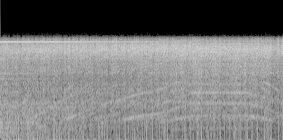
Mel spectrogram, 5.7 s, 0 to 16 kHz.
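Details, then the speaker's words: Axial XR10 rock crawler gearbox; high, gritty, growly gear whine rising and falling with motor speed, much louder; gears have too much play, probably a failed bearing; gear noise. "that's the sound of gears having way too much room and that's probably because one of the bearings is gone"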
